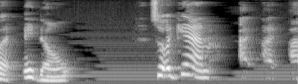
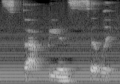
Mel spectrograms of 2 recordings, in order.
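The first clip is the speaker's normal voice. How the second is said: hushed scolding; 5 semitones lower, 12 dB quieter, slower than usual. Real, not acted. Preacher scolds congregation, hushed.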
